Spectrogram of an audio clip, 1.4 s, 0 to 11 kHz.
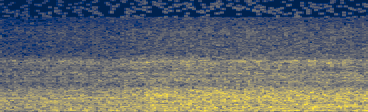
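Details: Ford Ranger 4.0 with prior misfire and lack of power, after fuel pump replacement: smooth, even idle with no misses or stumbles; engine holds a steady note and sounds healthy.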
